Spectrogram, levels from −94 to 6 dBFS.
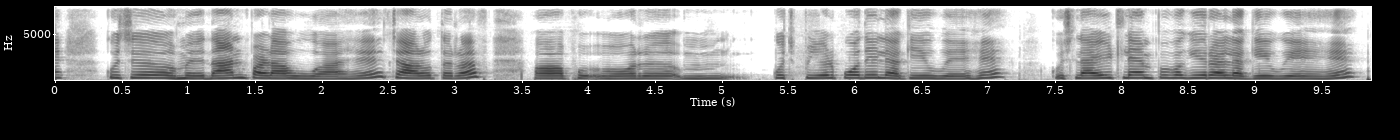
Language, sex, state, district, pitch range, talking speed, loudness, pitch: Hindi, female, Chhattisgarh, Raigarh, 260-305 Hz, 140 wpm, -23 LUFS, 275 Hz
